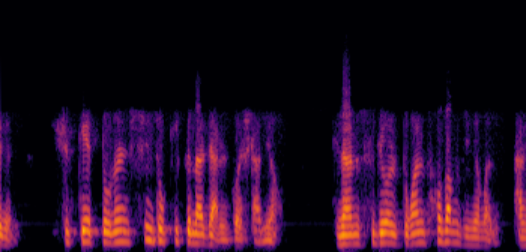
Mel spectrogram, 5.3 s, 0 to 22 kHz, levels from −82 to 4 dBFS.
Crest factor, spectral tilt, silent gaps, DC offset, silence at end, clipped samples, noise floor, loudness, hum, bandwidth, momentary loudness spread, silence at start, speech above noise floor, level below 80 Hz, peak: 18 dB; -8.5 dB/octave; none; under 0.1%; 0 s; under 0.1%; -51 dBFS; -24 LUFS; none; 7 kHz; 11 LU; 0 s; 28 dB; -74 dBFS; -6 dBFS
